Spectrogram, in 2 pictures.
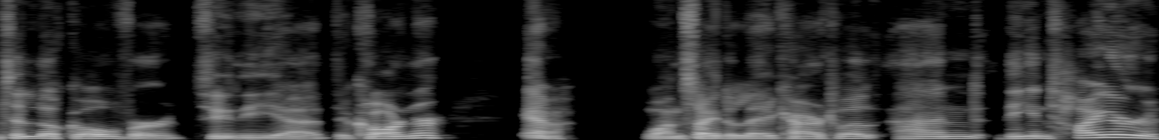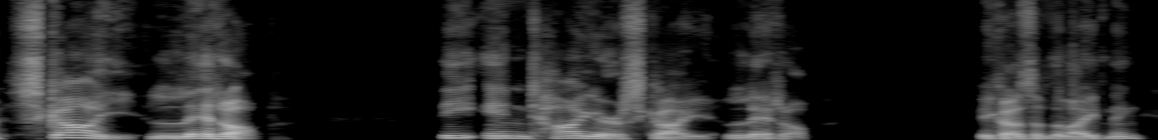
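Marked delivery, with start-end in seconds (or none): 4.5-7.1 slow, drawn-out for drama; slow dramatic. Real, not acted. Dramatic storytelling of lightning. 8.0-9.8 slow, drawn-out for drama; slow dramatic. Real, not acted. Dramatic repeat of line.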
